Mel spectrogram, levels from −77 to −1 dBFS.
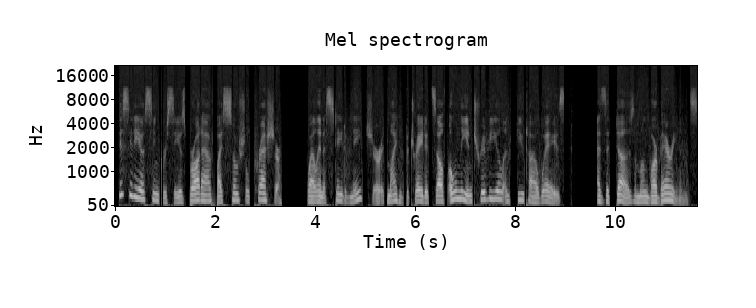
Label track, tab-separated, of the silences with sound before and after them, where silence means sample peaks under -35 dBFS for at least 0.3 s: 3.320000	3.860000	silence
8.980000	9.650000	silence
